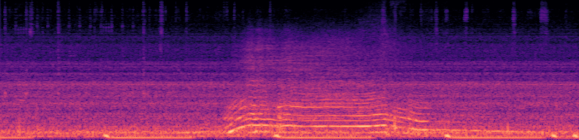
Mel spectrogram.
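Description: A car engine revs up sharply about three and a half seconds in, holds a high steady note for about two and a half seconds, then drops back down, most likely the rally-liveried small hatchback passing in front. Under it runs the steady low hum of a car heard from inside its cabin.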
